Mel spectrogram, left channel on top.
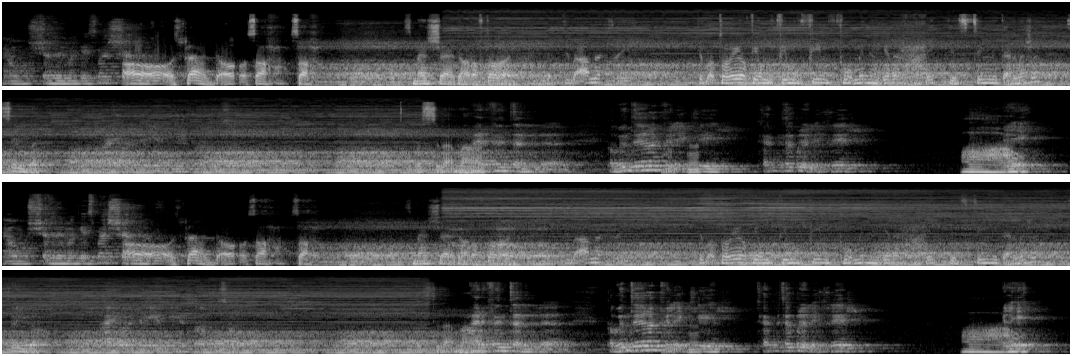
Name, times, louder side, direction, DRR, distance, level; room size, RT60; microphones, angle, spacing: voice 1, 0.0-1.5 4.4-5.5 9.6-9.7 10.8-11.1 11.6-13.1 15.3-18.0 18.2-19.3 20.7-20.9, right 1 dB, 70° right, 6.0 m, -28 dB
voice 2, 1.2-3.2 4.0-5.1 5.6-6.4 6.9-11.1 14.8-15.5 17.3-17.7 20.3-20.9, left 4 dB, 85° left, 0.8 m, -22 dB
sound 1, 2.9-16.4, left 1 dB, 60° left, 3.5 m, -26 dB
sound 2, 4.4-15.0, right 5 dB, 25° right, 2.3 m, -38 dB
25.0 x 19.0 x 5.5 m
head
